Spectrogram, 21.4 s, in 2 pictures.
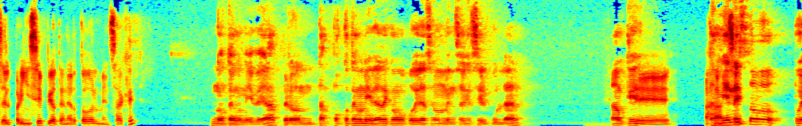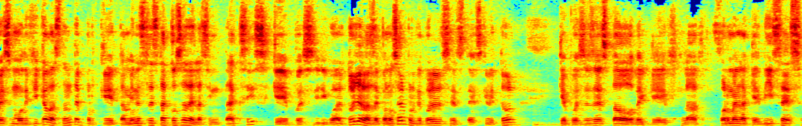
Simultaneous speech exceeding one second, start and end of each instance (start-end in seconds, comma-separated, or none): none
